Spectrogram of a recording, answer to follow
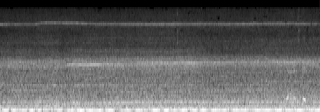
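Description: Steady low engine drone inside the cab of a John Deere tractor pulling a vertical tillage tool across the field, with a thin, steady high-pitched tone from the GPS guidance system.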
